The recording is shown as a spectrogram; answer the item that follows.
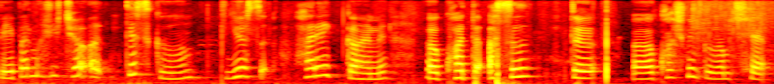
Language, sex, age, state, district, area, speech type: Kashmiri, female, 18-30, Jammu and Kashmir, Budgam, urban, spontaneous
